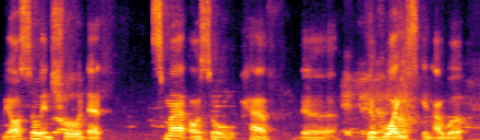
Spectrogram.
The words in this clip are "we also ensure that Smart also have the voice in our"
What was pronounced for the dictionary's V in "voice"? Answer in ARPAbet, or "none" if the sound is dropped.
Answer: B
